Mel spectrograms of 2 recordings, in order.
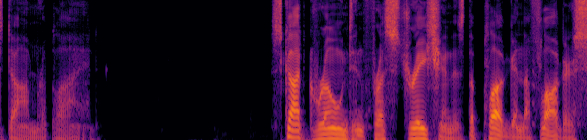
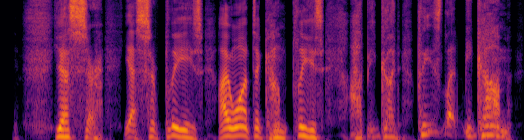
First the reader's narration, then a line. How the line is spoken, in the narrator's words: Scott panted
